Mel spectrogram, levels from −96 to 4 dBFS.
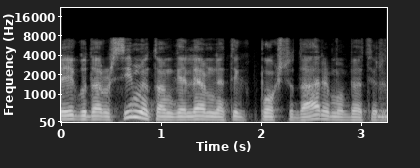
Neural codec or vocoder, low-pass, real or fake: codec, 16 kHz, 16 kbps, FreqCodec, smaller model; 7.2 kHz; fake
